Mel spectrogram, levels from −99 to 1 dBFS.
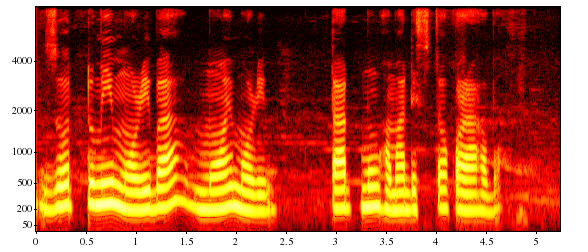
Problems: none marked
